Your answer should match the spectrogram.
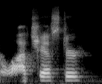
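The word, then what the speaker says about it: Leicester: just gotten some people telling us how to pronounce their their uh team names most recently and then good Lester Lester and Brigton H Al that's how it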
